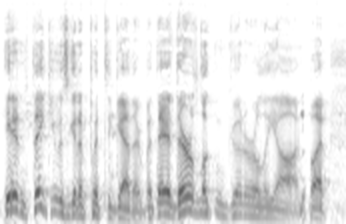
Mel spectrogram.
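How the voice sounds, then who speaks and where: A man's voice: mid-range voice, big pitch swings, fast talker. A man working as a sports studio host, talking through basketball analysis in a casual, conversational way.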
